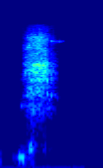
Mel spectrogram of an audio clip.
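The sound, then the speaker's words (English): A single deep inhale taken during a meditation chant: one breathy hiss lasting about half a second, clear and alone against silence. “Namo Gurudev Namo. Inhale.”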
